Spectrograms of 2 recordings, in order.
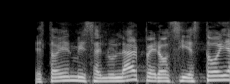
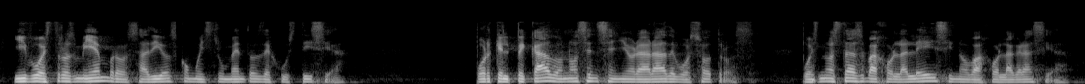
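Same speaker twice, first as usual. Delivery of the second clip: measured, lower Bible reading; scripture reading; 5 semitones lower than usual. Acted. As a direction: read the verses solemnly and steadily. Reads scripture passage aloud.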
